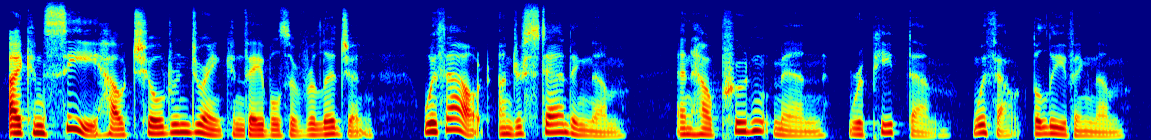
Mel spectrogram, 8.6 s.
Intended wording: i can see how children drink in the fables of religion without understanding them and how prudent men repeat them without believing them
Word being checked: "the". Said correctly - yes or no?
no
